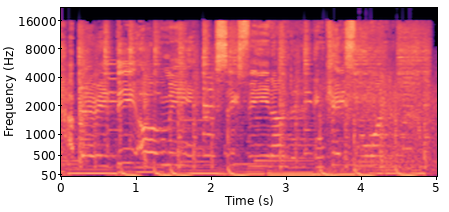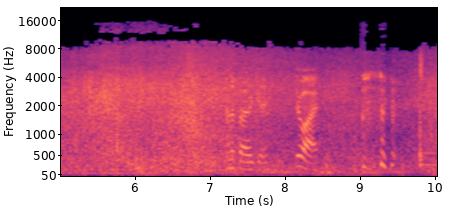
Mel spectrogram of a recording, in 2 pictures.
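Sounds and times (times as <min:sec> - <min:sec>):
sea surf: 0:02.9 - 0:10.0
wind buffeting microphone: 0:04.1 - 0:10.0.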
